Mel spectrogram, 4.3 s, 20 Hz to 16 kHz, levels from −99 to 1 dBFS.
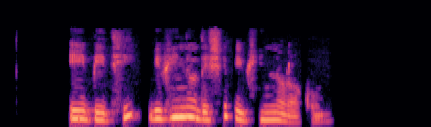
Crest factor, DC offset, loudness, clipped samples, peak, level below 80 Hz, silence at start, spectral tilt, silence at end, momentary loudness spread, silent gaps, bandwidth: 16 dB; under 0.1%; -24 LUFS; under 0.1%; -10 dBFS; -62 dBFS; 0.7 s; -6.5 dB/octave; 1.1 s; 14 LU; 1.42-1.48 s; 7.6 kHz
